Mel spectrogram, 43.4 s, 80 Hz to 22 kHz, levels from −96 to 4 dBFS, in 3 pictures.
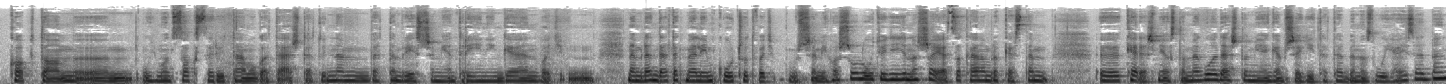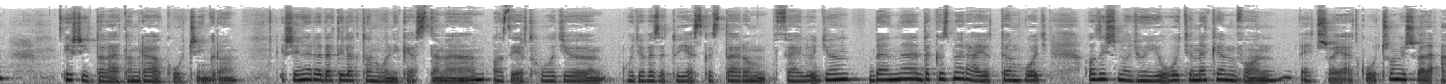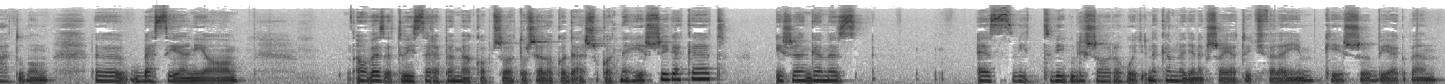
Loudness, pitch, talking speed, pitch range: -14 LUFS, 195 Hz, 135 wpm, 175-220 Hz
